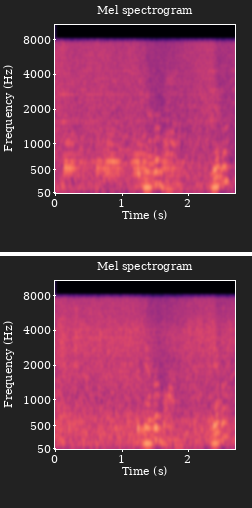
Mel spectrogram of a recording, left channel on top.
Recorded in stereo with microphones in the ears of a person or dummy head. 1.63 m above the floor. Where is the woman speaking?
65° right (ahead or behind), 6 m.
